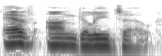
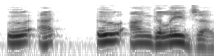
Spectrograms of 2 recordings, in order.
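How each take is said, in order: First: The opening is said with a v sound. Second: The opening is said with a u-like vowel. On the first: "historically in Greek was pronounced as a V" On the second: "That's how we usually pronounce it"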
